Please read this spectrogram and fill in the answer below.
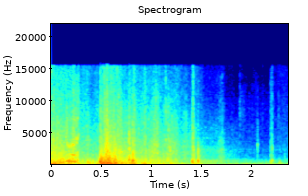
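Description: Anime fight sound effects: a heavy impact at the start, a second crashing hit about half a second in with a shattering, crackling noise, then another knock and a fade.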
